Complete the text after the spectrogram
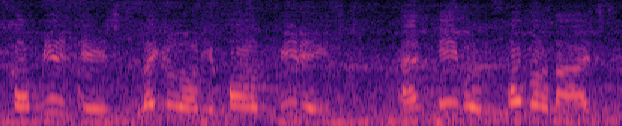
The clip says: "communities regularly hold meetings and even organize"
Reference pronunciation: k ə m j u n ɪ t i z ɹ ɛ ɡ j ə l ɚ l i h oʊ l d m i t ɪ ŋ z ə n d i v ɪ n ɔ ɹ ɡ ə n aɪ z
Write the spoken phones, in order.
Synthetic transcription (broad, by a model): k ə m j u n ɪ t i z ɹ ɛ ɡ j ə l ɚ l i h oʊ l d m i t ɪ ŋ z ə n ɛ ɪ b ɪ l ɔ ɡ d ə n aɪ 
